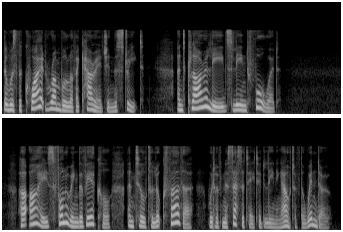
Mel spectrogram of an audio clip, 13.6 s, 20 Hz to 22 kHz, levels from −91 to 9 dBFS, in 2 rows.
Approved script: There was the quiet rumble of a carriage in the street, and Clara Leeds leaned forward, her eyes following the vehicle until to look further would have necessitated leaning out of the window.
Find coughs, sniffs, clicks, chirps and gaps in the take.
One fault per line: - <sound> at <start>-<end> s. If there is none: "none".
none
